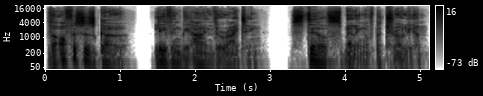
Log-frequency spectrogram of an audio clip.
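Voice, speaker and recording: A man with a gravelly, husky voice, narrating a video game in a measured, solemn, literary and dramatic style. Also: very deep voice, animated, no echo, studio quality. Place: close, dry studio.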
